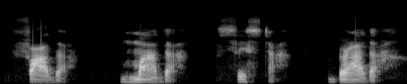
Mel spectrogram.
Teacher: ব্রিটিশরা অর্থাৎ নেটিভরা, তারা মূলত আর উচ্চারণ করে না। শেষে যে র আছে, সেই রটাকে খুবই স্বল্পভাবে, মানে একটু উচ্চারণ করে থাকে।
